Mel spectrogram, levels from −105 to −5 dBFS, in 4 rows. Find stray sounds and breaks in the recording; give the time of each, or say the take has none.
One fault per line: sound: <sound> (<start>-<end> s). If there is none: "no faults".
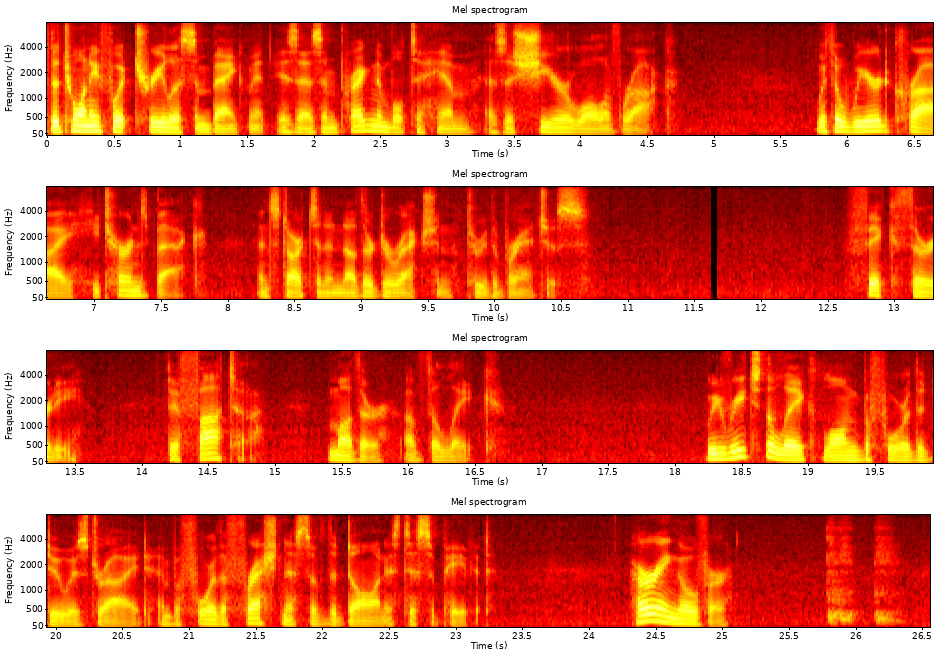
sound: throat clearing (25.8-26.4 s)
